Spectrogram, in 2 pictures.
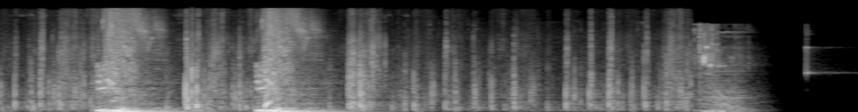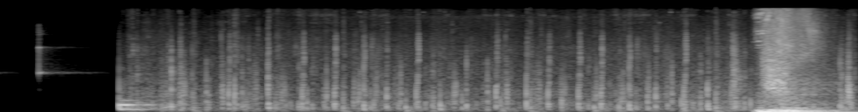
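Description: Heavy whooshing thuds boom now and then.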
